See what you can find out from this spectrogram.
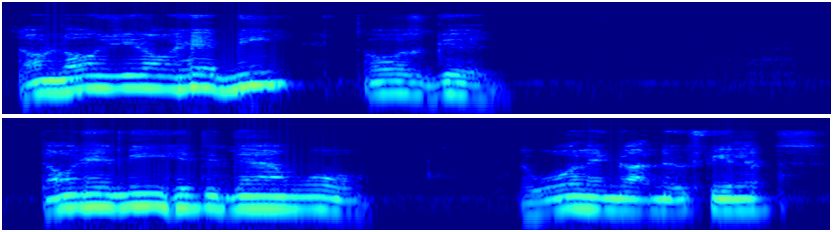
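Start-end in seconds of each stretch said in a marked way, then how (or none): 0.1-1.5 higher and louder, fed up; exasperated. Real, not acted. Ranting at reckless drivers. 4.3-6.0 louder, firm warning; emphatic. Real, not acted. Ranting at reckless drivers.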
